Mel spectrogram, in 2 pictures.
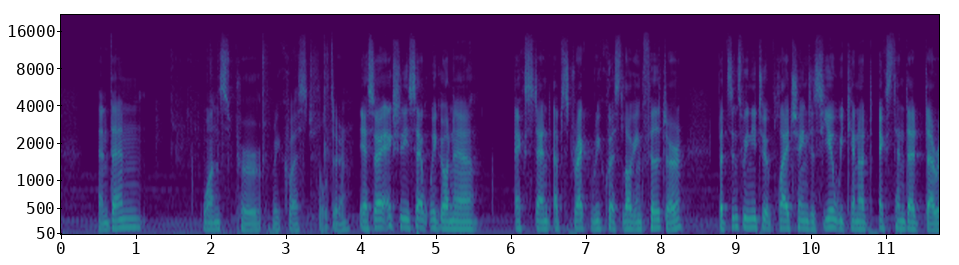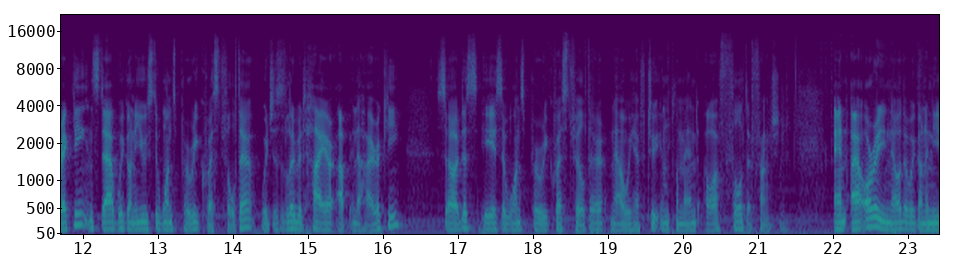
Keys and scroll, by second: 2.7 Return, 18.7 alt+Return, 20.4 Up, 20.7 super+Left, 20.9 Return, 21.2 Up, 21.5 super+Right, 21.9 Return.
